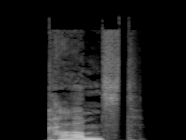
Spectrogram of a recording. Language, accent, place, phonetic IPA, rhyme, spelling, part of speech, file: German, Germany, Berlin, [kaːmst], -aːmst, kamst, verb, De-kamst.ogg
- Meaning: second-person singular preterite of kommen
